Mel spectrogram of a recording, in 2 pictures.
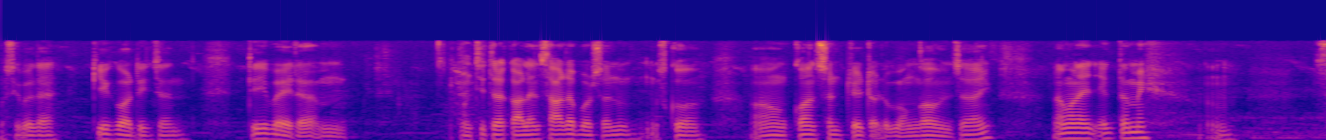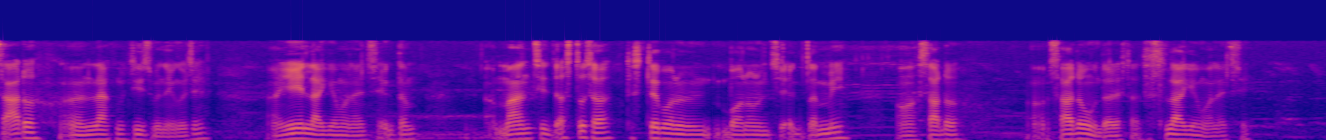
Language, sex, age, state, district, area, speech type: Nepali, male, 18-30, West Bengal, Kalimpong, rural, spontaneous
